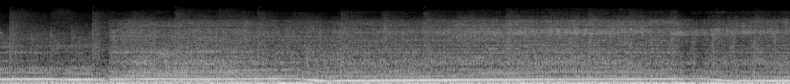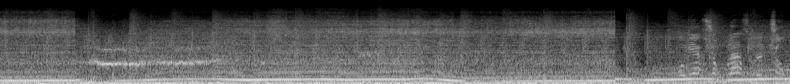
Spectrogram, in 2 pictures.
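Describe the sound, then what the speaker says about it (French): A turbocharged car revs hard again and again, its loud engine note rising and falling while the turbo discharges with a sharp release. Voices shout over the constant engine roar. "Sur place, le turbo il décharge"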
